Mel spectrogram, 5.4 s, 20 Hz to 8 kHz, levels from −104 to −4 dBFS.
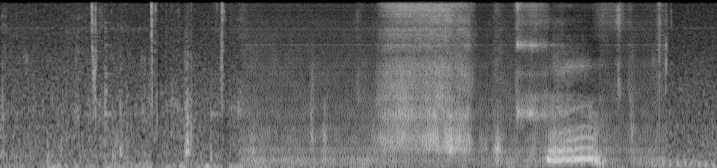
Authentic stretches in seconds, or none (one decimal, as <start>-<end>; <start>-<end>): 0.0-1.8; 5.0-5.4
